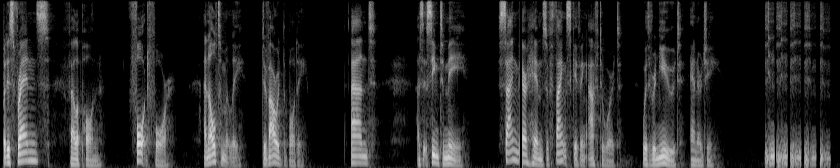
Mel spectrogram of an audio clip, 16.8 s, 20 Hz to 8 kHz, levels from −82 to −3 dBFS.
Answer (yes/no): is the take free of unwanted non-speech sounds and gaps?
no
